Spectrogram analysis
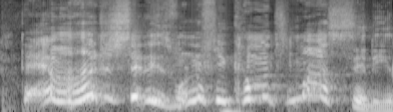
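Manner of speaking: high-pitched fan voice; excited fan. Retold or imitated. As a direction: squeal it like an eager fan. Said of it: "without somebody going".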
